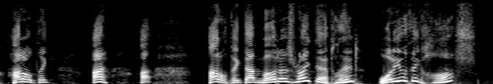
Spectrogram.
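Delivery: bad overdone New England accent. Voicing a skeptical sheriff who ignores a plant and a horse, in a bad new england accent. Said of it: "it did a bad New England accent".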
